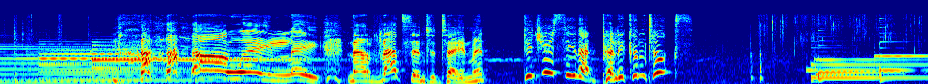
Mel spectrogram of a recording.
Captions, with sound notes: (laughs) Now that's entertainment. Did you see that pelican, Tuks?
